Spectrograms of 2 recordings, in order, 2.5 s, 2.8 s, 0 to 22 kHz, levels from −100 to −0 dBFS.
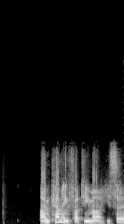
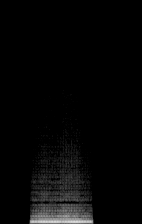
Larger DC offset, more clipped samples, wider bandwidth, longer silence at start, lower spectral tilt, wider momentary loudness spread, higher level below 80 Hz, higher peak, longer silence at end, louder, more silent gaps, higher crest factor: neither; neither; first, 8 kHz vs 2.5 kHz; first, 0.8 s vs 0.6 s; second, -4.5 dB/octave vs -10 dB/octave; second, 6 LU vs 12 LU; first, -56 dBFS vs -84 dBFS; first, -2 dBFS vs -14 dBFS; second, 0 s vs 1 s; first, -14 LUFS vs -24 LUFS; neither; about the same, 14 dB vs 12 dB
